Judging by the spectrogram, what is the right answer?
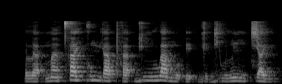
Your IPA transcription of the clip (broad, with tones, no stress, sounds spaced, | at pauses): l a˨ ʔ m ã˥˧ t̪ʰ a˦ j ɡ o˦ m j a˧ pʰ a˨ ʔ ɡ i˦ ŋ l w a˥˧ m o˨ ʔ e˨ ʔ ɡ e˧ ɡ j u˧ l ĩ˥˧ m t͡ɕ a˥˧ j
